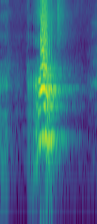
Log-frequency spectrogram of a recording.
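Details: Borzoi (Russian Wolfhound) barking indoors for food during a nightly routine: one strong, rich bark peaking sharply then trailing off, with a person's quiet coaxing voice just before and after.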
